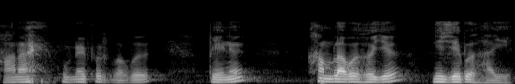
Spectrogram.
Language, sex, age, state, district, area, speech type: Bodo, male, 60+, Assam, Udalguri, rural, spontaneous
